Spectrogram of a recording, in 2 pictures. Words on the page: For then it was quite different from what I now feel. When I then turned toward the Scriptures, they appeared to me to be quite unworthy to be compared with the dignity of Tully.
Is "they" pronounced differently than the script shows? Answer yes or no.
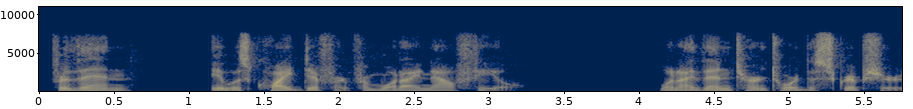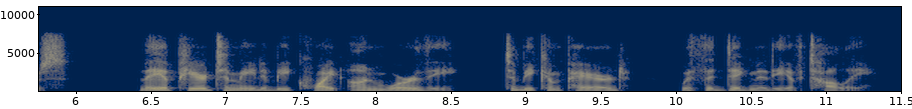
no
